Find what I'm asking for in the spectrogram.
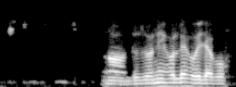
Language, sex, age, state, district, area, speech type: Assamese, male, 30-45, Assam, Dibrugarh, rural, conversation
